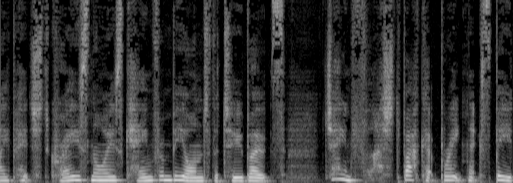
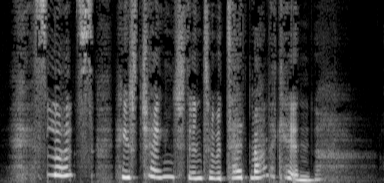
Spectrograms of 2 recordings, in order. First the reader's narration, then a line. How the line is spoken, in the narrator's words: Frantically, she cried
